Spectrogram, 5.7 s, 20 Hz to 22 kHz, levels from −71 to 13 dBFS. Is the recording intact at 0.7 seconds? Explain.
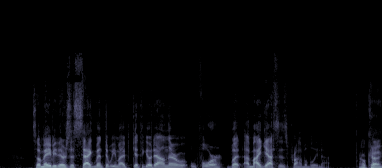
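Yes, at 0.7 seconds the speech plays through intact, with no dropout, click, distortion or other fault at that point.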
